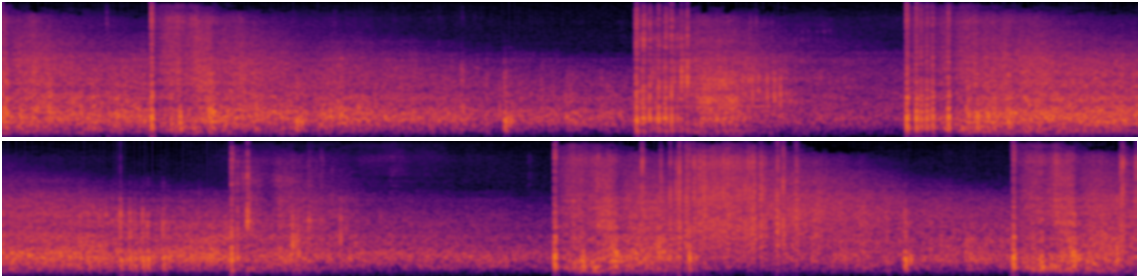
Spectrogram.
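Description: Fireworks crackle and fizzle after each burst.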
